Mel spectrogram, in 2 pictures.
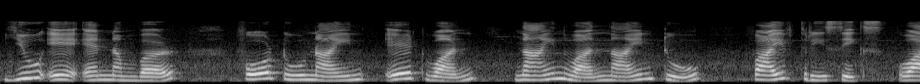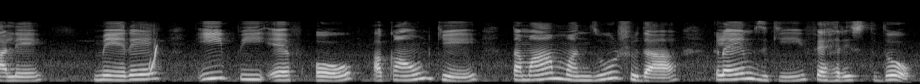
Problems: constant background noise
